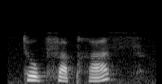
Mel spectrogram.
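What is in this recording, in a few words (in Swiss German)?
"hopfeprass", Alsatian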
